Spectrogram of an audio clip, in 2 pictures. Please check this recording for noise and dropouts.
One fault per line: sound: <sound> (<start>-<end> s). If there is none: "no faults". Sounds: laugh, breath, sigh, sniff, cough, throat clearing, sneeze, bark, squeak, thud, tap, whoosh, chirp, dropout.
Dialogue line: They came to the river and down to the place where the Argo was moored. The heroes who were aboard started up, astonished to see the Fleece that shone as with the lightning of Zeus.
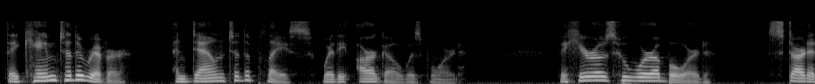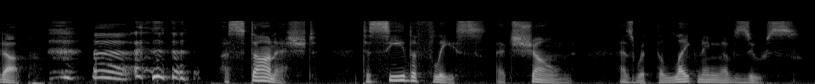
sound: laugh (8.6-10.2 s)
